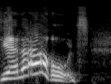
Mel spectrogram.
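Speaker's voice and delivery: exasperated shout. Retelling own reaction to a mom staying in a burning car: imitating own frustrated yell. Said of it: "at first I was frustrated with her".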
